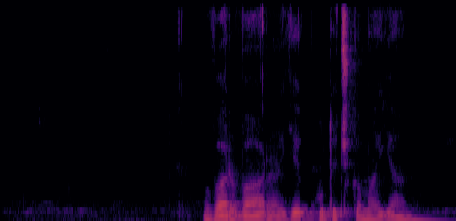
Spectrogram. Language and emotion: Russian, neutral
